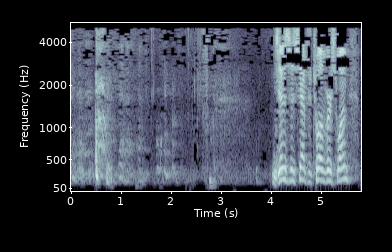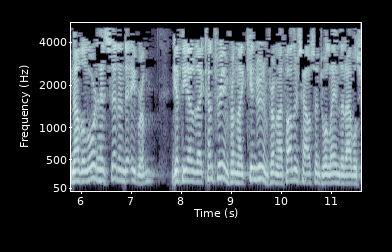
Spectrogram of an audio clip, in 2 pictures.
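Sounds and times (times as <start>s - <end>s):
sharp cough from allergies: 0.5s - 1.0s
speech: 4.0s - 11.6s.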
